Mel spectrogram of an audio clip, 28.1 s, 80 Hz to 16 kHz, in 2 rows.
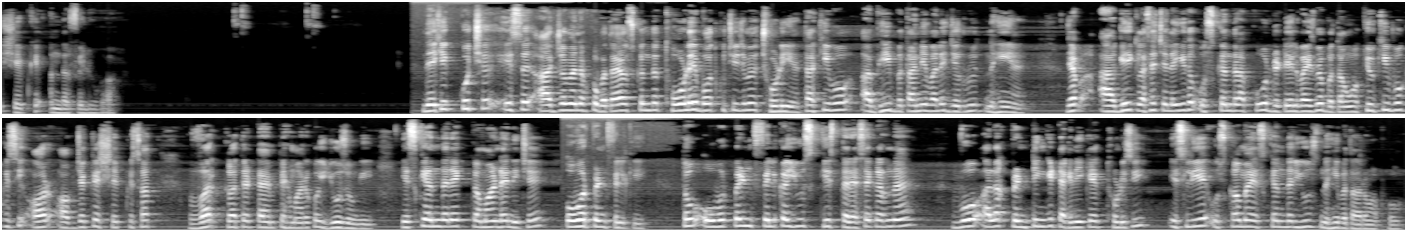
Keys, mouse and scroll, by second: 2.3 click.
